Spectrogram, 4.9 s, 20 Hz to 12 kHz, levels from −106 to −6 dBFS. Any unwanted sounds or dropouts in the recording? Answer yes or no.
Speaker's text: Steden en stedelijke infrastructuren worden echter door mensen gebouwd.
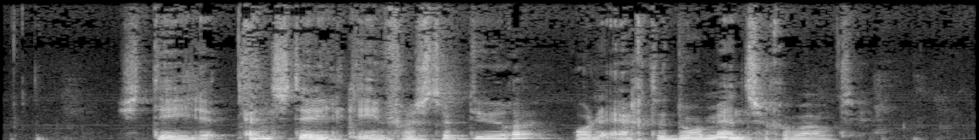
no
